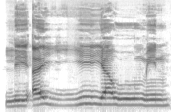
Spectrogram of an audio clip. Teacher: وَإِذَا الرُّسُلُ أُقِّتَتْ لِأَيِّ يَوْمٍ، لام کو بغیر کھینچے پڑھیں گے، لام کے بعد حمزہ ہے، حمزہ کو بغیر جھٹکے کے پڑھنا ہے اور حمزہ کو آگے یا سے ملائیں گے اس لیے کہ یا پر تشدید ہے۔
